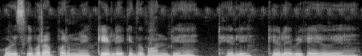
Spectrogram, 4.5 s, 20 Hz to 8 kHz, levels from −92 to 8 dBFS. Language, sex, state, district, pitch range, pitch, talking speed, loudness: Hindi, male, Uttar Pradesh, Saharanpur, 135-140 Hz, 140 Hz, 185 wpm, -18 LUFS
